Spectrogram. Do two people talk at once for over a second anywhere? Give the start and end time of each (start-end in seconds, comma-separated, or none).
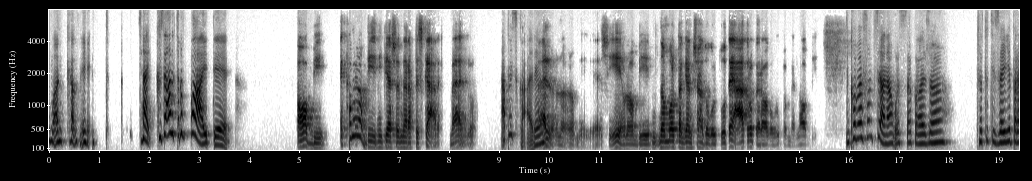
none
